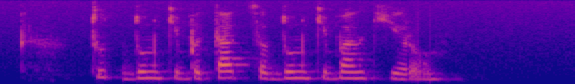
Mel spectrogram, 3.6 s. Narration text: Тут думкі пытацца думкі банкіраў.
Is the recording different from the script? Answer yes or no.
no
